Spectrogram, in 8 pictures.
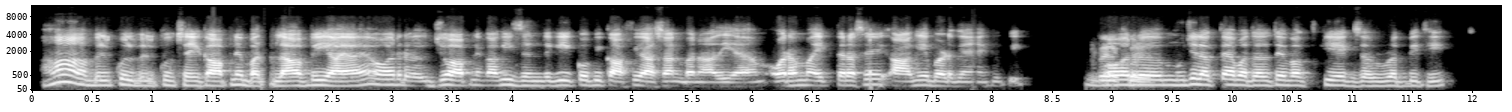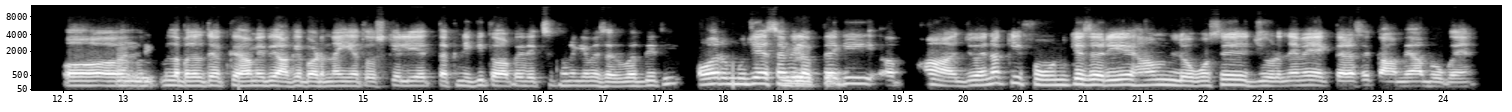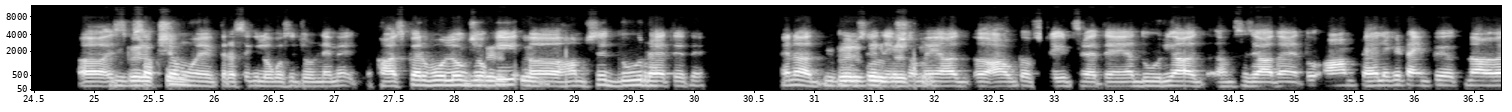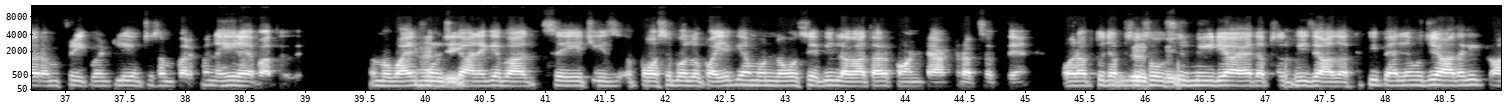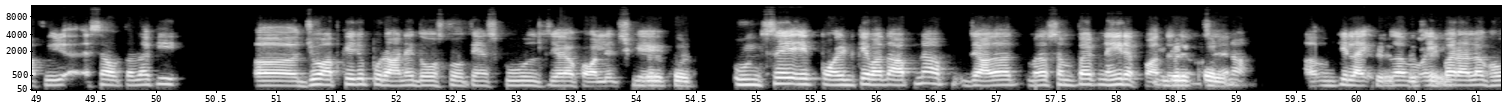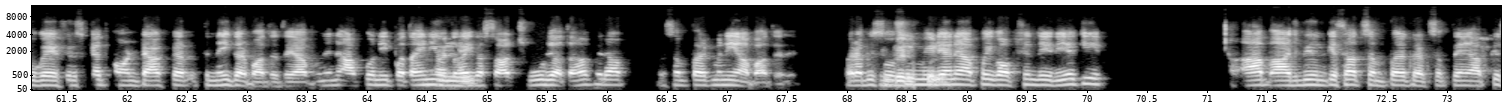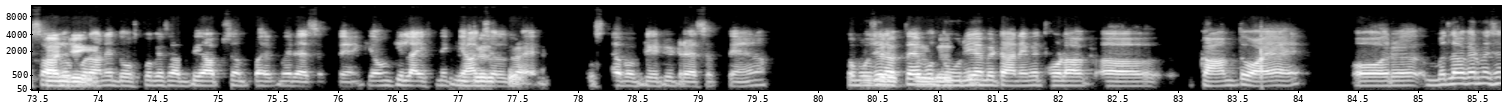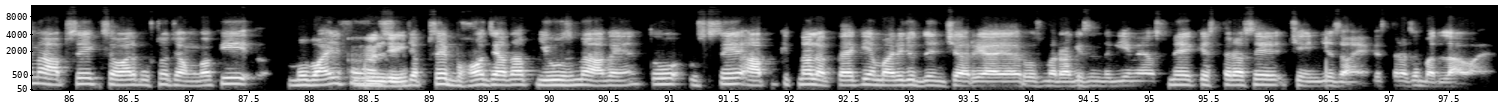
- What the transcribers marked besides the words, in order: tapping; in English: "आउट ऑफ़ स्टेट्स"; in English: "टाइम"; in English: "फ्रिक्वेंटली"; in English: "फ़ोन्स"; in English: "पॉसिबल"; in English: "कांटेक्ट"; in English: "स्कूल्स"; in English: "पॉइंट"; in English: "लाइफ़"; in English: "कांटेक्ट"; in English: "ऑप्शन"; lip smack; in English: "लाइफ़"; in English: "अपडेटेड"; in English: "फ़ोन्स"; in English: "यूज़"; in English: "चेंजेज़"
- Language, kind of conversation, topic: Hindi, unstructured, आपके हिसाब से मोबाइल फोन ने हमारी ज़िंदगी को कैसे बेहतर बनाया है?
